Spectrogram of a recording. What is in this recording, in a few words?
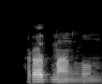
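"рӧдманлун", Komi, male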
